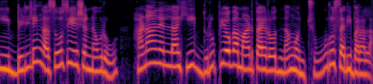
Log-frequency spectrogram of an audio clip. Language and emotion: Kannada, angry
